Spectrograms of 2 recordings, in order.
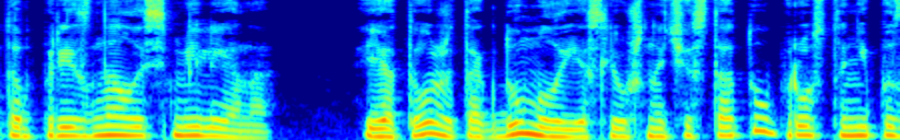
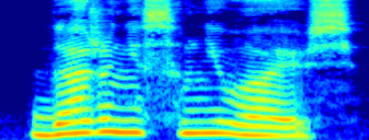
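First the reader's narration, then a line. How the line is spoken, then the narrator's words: Heavy sigh. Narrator (Russian): тяжело вздохнула Роша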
